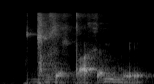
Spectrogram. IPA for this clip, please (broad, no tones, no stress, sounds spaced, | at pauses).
ɡ͡ǀ u z ḛ ʃ dˤ ɛ̰ x ɛ̰ mː ḛ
